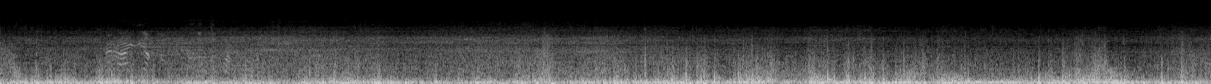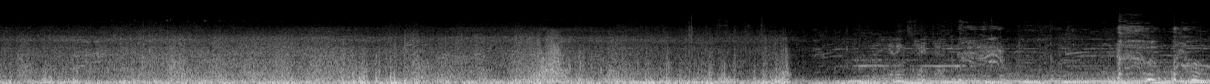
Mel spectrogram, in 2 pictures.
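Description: Wind buffeting the microphone of a camera mounted outside a 4x4 driving over desert sand, over the rumble of the engine and tyres. About 20 s in the sound changes to inside the cabin: a steady low engine drone with music and voices over it.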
